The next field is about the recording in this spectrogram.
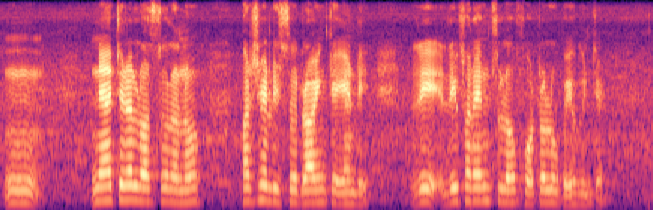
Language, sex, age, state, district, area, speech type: Telugu, female, 60+, Telangana, Hyderabad, urban, spontaneous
